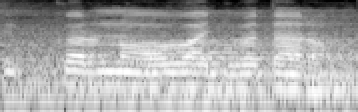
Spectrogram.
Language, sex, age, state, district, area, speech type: Gujarati, male, 30-45, Gujarat, Morbi, rural, read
